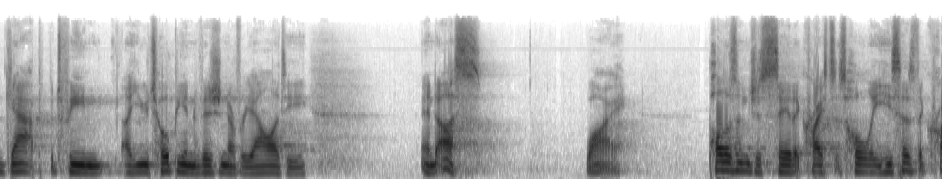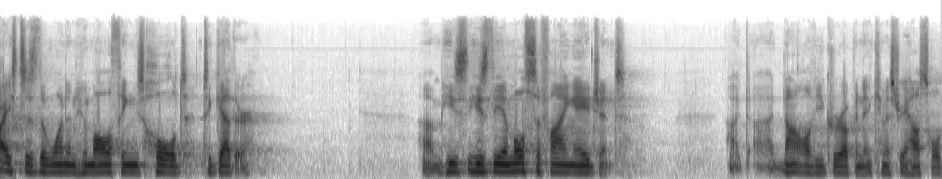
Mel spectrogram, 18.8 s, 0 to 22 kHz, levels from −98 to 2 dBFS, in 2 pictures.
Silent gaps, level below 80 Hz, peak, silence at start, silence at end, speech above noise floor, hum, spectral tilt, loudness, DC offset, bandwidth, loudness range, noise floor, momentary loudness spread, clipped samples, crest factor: none; -58 dBFS; -2 dBFS; 0 s; 0 s; 45 dB; none; -5.5 dB/octave; -19 LUFS; under 0.1%; 15 kHz; 6 LU; -63 dBFS; 14 LU; under 0.1%; 16 dB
